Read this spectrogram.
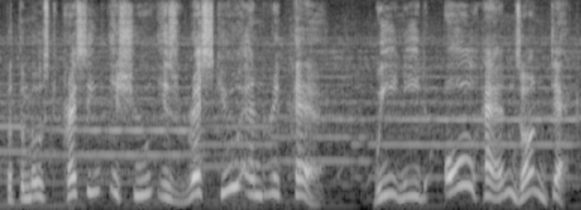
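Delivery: rally the crew; commanding manager. Acted. Manager takes charge of rescue.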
